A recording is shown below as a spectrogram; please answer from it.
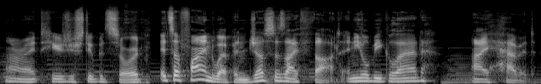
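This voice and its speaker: A self-assured fantasy adventurer, read out by a man playing a game, boastful and chatty like a seasoned relic hunter. He speaks at a middling pitch with music underneath. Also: lively intonation, normal speed, a bit bright, natural voice. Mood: brisk, confident. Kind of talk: reading fantasy game dialogue aloud.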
